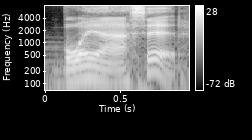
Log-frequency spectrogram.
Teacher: it can be tricky to distinguish the two consecutive A vowels between voy a and hacer. The two A vowels are blended.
